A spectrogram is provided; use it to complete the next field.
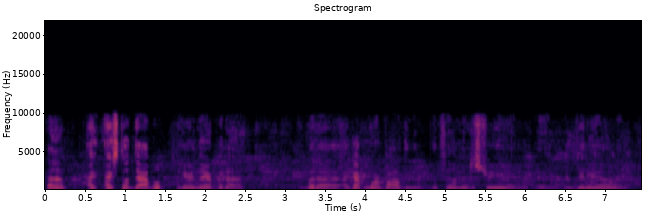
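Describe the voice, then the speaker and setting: A man with a high pitch speaks at a moderate pace and fairly even intonation. Audible room echo and crowd noise fill the background. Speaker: podcast host and interviewer. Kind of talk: casual interview conversation. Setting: hotel lobby.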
